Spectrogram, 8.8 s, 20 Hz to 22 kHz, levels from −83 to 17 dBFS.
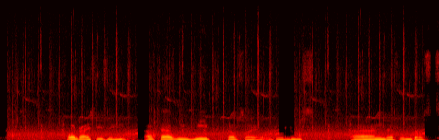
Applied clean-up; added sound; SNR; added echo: none; Chicken, rooster; 18 dB; none.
